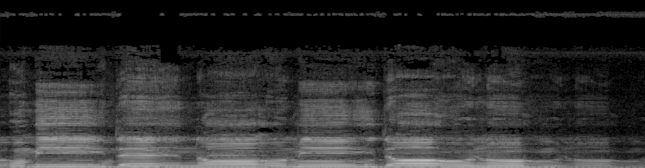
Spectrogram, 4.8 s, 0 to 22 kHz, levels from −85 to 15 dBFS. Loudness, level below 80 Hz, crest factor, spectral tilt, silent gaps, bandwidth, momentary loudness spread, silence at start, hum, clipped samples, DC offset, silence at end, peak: -20 LUFS; -48 dBFS; 16 dB; -4 dB/octave; none; over 20 kHz; 14 LU; 0 s; none; under 0.1%; under 0.1%; 0 s; -4 dBFS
